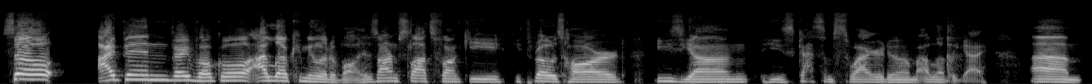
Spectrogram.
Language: English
